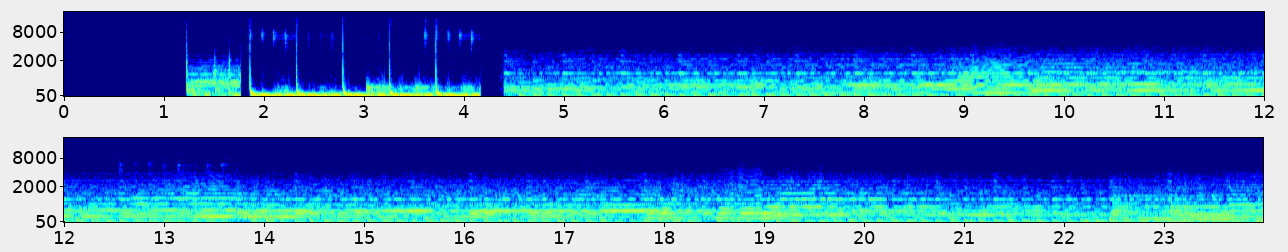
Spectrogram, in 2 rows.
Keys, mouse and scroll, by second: 0.7 click, 3.9 click, 4.3-5.4 scroll down 1, 8.3 alt+Tab, 9.9 click, 10.8 scroll down 1, 11.7 ctrl+w, 14.0 scroll down 1, 15.0 ctrl+w, 17.6 scroll down 1, 18.7 scroll, 18.7 scroll up 1, 20.0 click, 20.6-23.4 typing, 23.4 Tab.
